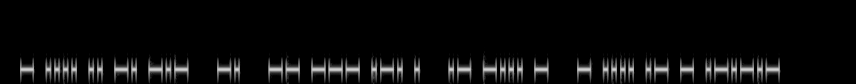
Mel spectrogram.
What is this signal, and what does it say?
Morse code, heard as a keyed tone, about 28 wpm, 700 Hz. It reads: THINK N MORE ABT THAT.
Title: Sentences from Top 200 Words and Abbreviations 28wpm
